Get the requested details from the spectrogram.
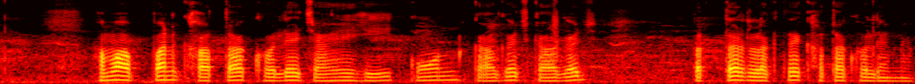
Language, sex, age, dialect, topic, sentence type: Magahi, male, 18-24, Northeastern/Surjapuri, banking, question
